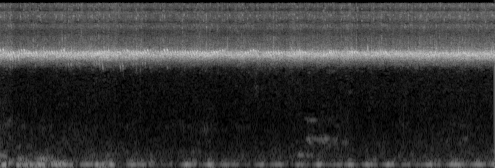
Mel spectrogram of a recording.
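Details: A steady high-pitched cricket chorus from a breeding facility crowded with crickets, unbroken throughout, with a soft low rhythmic knocking pulsing roughly twice each second beneath it.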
